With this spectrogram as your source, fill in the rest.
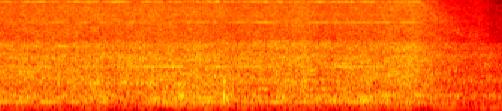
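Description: A new Dyson vacuum cleaner runs with a loud, steady whine and rush of air, close and unbroken, then winds down near the end.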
